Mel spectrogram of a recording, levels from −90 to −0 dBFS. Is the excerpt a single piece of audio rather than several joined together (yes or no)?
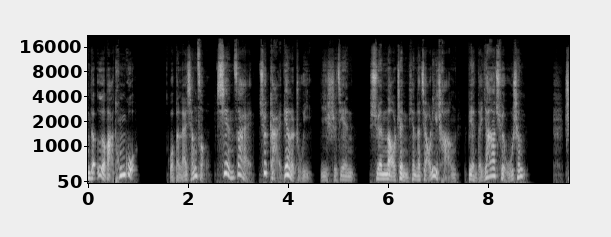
no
